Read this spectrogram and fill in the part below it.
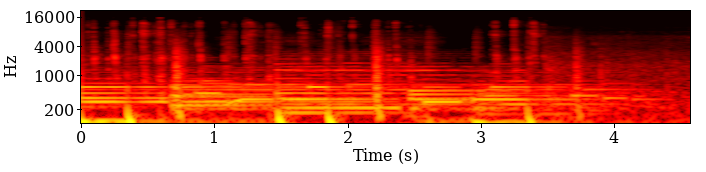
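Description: Keys clack quickly on a mechanical keyboard.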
